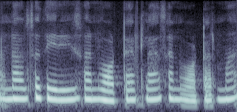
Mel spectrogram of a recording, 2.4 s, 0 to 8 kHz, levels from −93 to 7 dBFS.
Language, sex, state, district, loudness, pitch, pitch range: English, female, Punjab, Kapurthala, -13 LUFS, 240 Hz, 225-245 Hz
